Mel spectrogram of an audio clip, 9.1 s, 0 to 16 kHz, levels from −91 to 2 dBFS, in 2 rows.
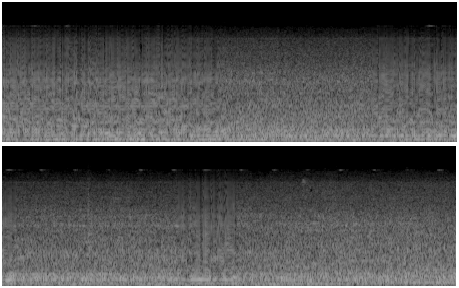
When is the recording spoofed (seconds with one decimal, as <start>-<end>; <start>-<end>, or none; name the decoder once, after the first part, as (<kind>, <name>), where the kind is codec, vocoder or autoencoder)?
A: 0.0-2.2 (vocoder, BigVGAN v2); 3.7-4.7; 6.3-6.9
